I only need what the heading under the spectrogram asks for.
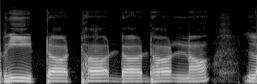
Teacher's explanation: मूर्धन्य जिन वर्णों का उच्चारण मूर्धा और जीभ के स्पर्श से होता है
